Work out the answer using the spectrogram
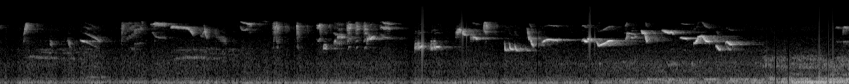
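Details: Eurasian blackcap song: a long, rambling warble of rapid twittering notes building into louder, richer whistled phrases toward the end, with faint low background noise.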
